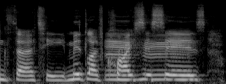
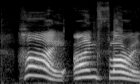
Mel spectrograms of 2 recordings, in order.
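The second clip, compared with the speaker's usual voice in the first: acted, very loud, booming, pitched-up, dead-certain delivery; 6 semitones higher, 10 dB louder than usual. Retelling a scripted intro said wrong, imitating saying it with conviction. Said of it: "it was just with such conviction".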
